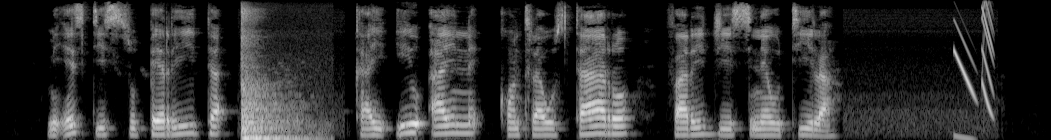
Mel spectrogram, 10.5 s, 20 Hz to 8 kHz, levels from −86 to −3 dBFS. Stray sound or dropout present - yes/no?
yes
